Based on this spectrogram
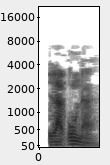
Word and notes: laguna: espagnol

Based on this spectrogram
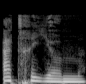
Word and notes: atrium: francais

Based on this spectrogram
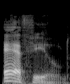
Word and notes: airfield: English

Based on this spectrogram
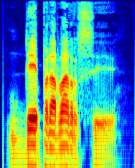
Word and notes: depravarse: espagnol

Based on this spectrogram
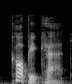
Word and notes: copycat: anglais

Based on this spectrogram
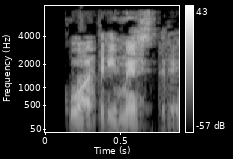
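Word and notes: cuatrimestre: español

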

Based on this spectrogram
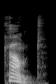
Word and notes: count: anglais

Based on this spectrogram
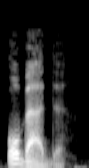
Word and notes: aubade: francais

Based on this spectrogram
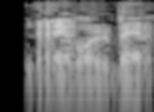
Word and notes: revolver: espagnol

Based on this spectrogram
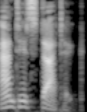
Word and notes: antistatic: anglais

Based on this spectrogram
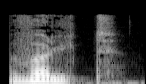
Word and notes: volte: francais

